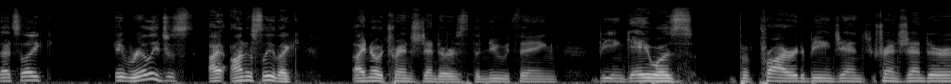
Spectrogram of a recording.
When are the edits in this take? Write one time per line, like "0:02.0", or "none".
0:05.9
